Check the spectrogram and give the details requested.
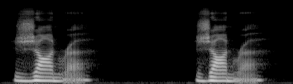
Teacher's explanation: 2 syllables. The G makes a Z sound, and the E is not pronounced at the end.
